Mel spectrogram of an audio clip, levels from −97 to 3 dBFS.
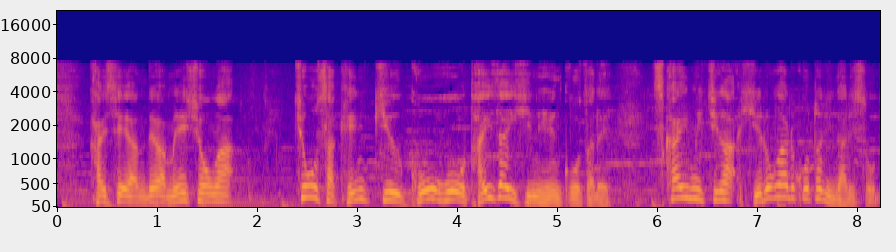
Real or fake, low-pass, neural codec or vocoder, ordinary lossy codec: real; 7.2 kHz; none; none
